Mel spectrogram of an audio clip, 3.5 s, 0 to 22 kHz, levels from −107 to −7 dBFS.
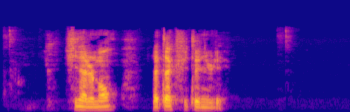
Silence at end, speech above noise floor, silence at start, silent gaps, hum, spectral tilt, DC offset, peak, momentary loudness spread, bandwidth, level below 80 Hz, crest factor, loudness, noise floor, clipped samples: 1.3 s; over 66 dB; 0.65 s; none; none; -4.5 dB/octave; under 0.1%; -4 dBFS; 13 LU; 8.4 kHz; -72 dBFS; 26 dB; -25 LUFS; under -90 dBFS; under 0.1%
